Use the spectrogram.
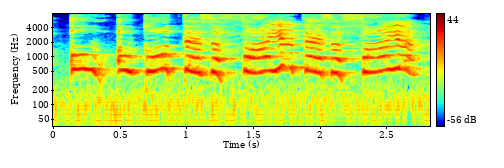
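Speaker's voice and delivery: high-pitched, hammed-up alarm; mock panic. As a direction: play a gullible character panicking about a fire. Acting out gullible Meryl panicking at fire.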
